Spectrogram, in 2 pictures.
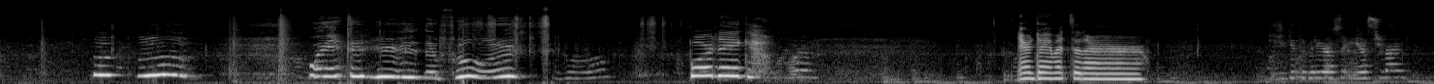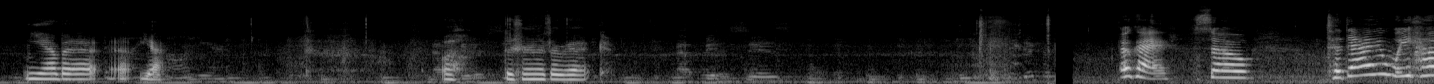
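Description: A young woman talks excitedly and playfully close by.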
